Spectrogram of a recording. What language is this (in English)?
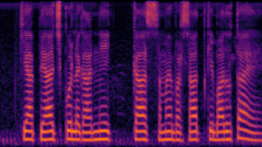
Hindi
